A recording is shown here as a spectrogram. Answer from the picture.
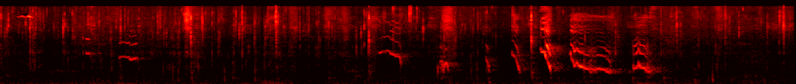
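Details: American Cocker Spaniel puppy in a small room, soft rustling at first, then a cluster of high, sliding whines and squeaky yelps near the end.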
